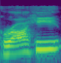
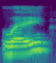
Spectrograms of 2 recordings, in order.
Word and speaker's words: Rahe: It's Rahe, like Rahi, rather than Ray.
